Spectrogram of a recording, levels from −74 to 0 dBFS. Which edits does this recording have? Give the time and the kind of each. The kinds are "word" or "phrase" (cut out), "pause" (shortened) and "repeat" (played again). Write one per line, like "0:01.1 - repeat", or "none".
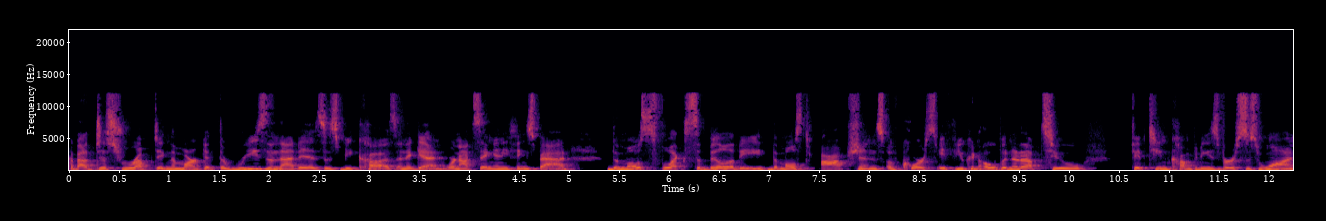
none

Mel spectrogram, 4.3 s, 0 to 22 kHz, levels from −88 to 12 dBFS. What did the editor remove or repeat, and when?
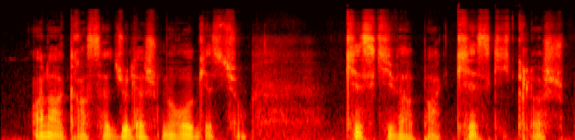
0:01.0 - word
0:01.5 - word

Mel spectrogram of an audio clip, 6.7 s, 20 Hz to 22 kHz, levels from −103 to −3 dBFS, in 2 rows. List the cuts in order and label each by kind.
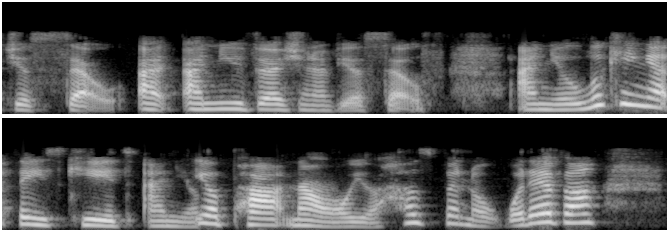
0:04.3 - phrase

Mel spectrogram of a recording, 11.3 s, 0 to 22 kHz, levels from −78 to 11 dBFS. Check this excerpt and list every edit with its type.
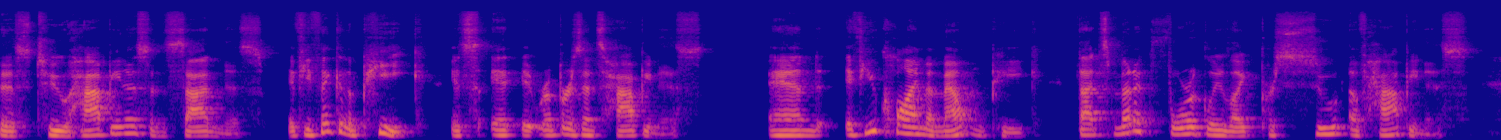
0:02.1 - pause
0:03.3 - pause
0:06.3 - pause
0:07.9 - pause

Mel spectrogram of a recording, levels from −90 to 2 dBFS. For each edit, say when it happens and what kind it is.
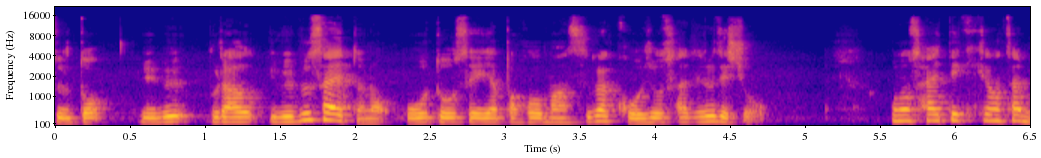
none

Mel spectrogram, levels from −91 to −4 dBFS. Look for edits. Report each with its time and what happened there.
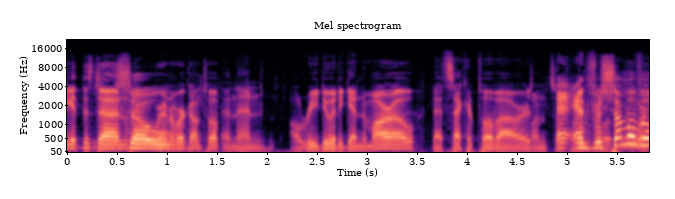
0:01.5 - word
0:03.6 - pause
0:04.0 - phrase
0:04.6 - word

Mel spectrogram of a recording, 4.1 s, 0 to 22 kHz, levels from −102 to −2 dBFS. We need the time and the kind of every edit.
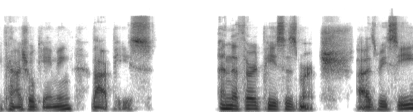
0:00.9 - word

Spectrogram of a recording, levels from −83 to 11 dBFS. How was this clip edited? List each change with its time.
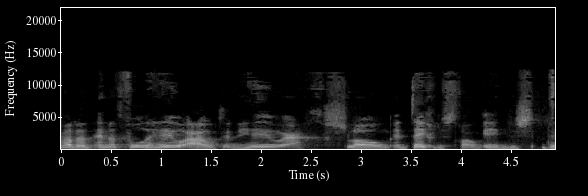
none

